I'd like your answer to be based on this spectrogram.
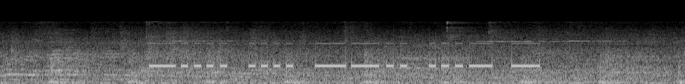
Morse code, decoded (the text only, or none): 6HZVT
